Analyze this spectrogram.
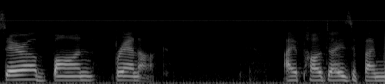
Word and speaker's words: Sarah Ban Breathnach: pronounce the author's name wikipedia tells me it's pronounced sarah bon brannock i apologize if i'm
